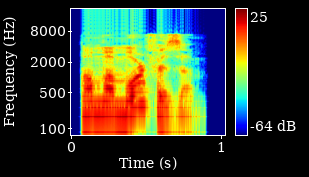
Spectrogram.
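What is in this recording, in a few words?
"homomorphism", British English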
